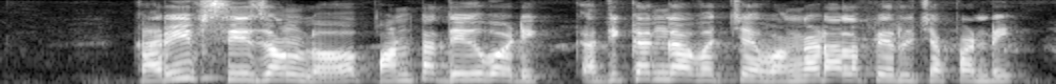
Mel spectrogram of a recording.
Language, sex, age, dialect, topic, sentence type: Telugu, male, 31-35, Telangana, agriculture, question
